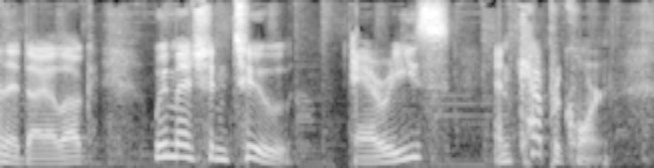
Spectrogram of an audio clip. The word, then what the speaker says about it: Aries: And um so it's pronounced Aries. Aries.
